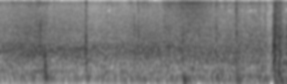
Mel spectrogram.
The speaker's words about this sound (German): Noch bevor der Markt zu Ende ist, saust bereits der Reinigungswagen der Stadtwerke am Stand vorbei. Die heißen hier Gelsendienste.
